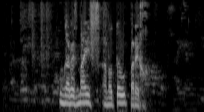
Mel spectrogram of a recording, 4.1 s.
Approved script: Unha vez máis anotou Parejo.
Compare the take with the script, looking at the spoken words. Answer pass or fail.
pass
